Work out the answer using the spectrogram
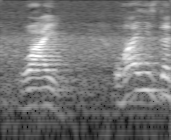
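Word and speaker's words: Wye: river what's the name of the river river why why speak with me pronounce with me River Why River Why during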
